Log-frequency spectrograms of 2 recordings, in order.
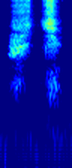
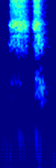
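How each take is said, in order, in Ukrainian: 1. Звуки вимовляються повільно. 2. Звуки вимовляються швидко. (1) "промовляли спочатку повільно" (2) "І потім швидко ми починаємо"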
